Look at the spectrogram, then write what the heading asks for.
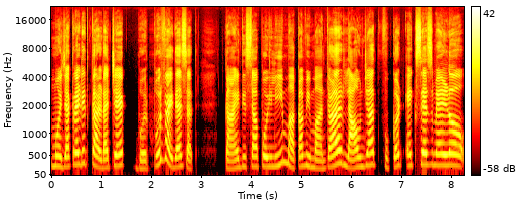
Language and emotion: Goan Konkani, happy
